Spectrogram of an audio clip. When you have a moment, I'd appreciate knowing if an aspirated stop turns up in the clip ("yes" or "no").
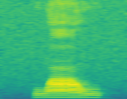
no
